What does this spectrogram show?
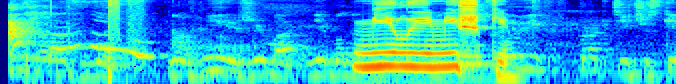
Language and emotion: Russian, positive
